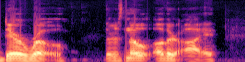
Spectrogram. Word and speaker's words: Daario: not good REO ba you're adding an extra syllable there it's King Darrow there was no other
